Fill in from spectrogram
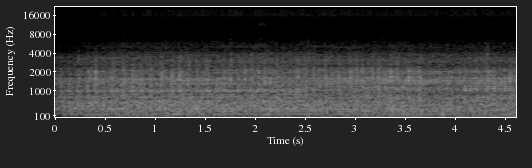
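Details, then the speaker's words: Mehano SNCF 70000 OO gauge model locomotive, motor taken apart and cleaned three or four times, worm meshing ruled out: rough, uneven buzz with faint irregular rattling instead of a clean whir; noisy motor. "so you can hear it's not very smooth it's a noisy motor i've had this apart three or four times"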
